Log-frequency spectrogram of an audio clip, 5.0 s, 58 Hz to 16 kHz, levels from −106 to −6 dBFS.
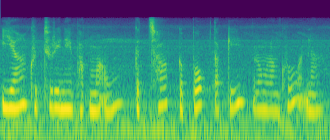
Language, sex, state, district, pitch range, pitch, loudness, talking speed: Garo, female, Meghalaya, West Garo Hills, 195-230 Hz, 210 Hz, -16 LUFS, 95 wpm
